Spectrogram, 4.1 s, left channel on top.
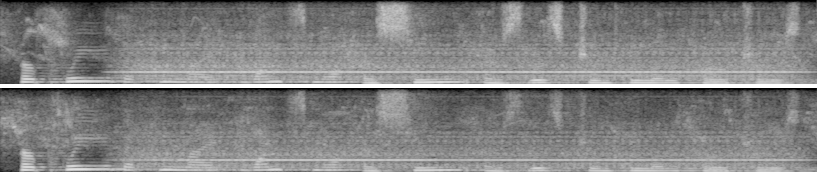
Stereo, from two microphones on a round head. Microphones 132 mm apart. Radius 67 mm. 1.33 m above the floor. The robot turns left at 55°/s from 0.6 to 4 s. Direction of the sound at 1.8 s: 150° left.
